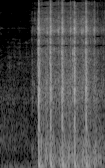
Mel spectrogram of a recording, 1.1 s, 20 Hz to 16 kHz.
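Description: Rapid automatic gunfire in the military shooter ARMA 3, a tight burst of about six evenly spaced, close, loud shots after a moment of low background noise.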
